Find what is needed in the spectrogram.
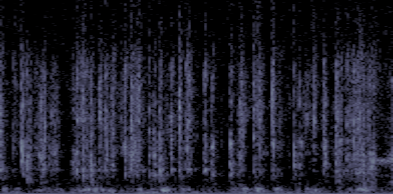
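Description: Near silence with faint, rapid keystrokes of computer keyboard typing.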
